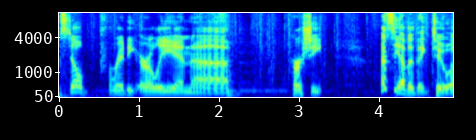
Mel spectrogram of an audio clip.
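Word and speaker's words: Hexi: Yeah, I'm still pretty early in uh Hershey. That's the other thing, too, about the uh name of this area. It's It's spelled H E Xi, but it's pronounced Hershey, like the Hershey kisses.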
